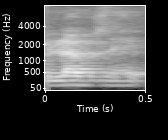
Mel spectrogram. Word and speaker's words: les: plural के लिए जो लज इस्तेमाल होता है व ले एल ई एस लिखते हैं लेकिन इसे प्रोनाउंस करते हैं ले ले एल इ ल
